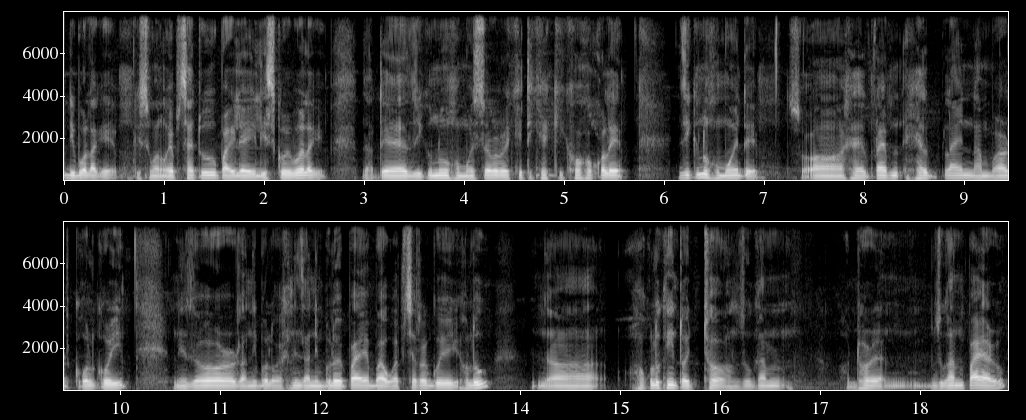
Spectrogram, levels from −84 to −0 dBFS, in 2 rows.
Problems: background sounds at intervals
